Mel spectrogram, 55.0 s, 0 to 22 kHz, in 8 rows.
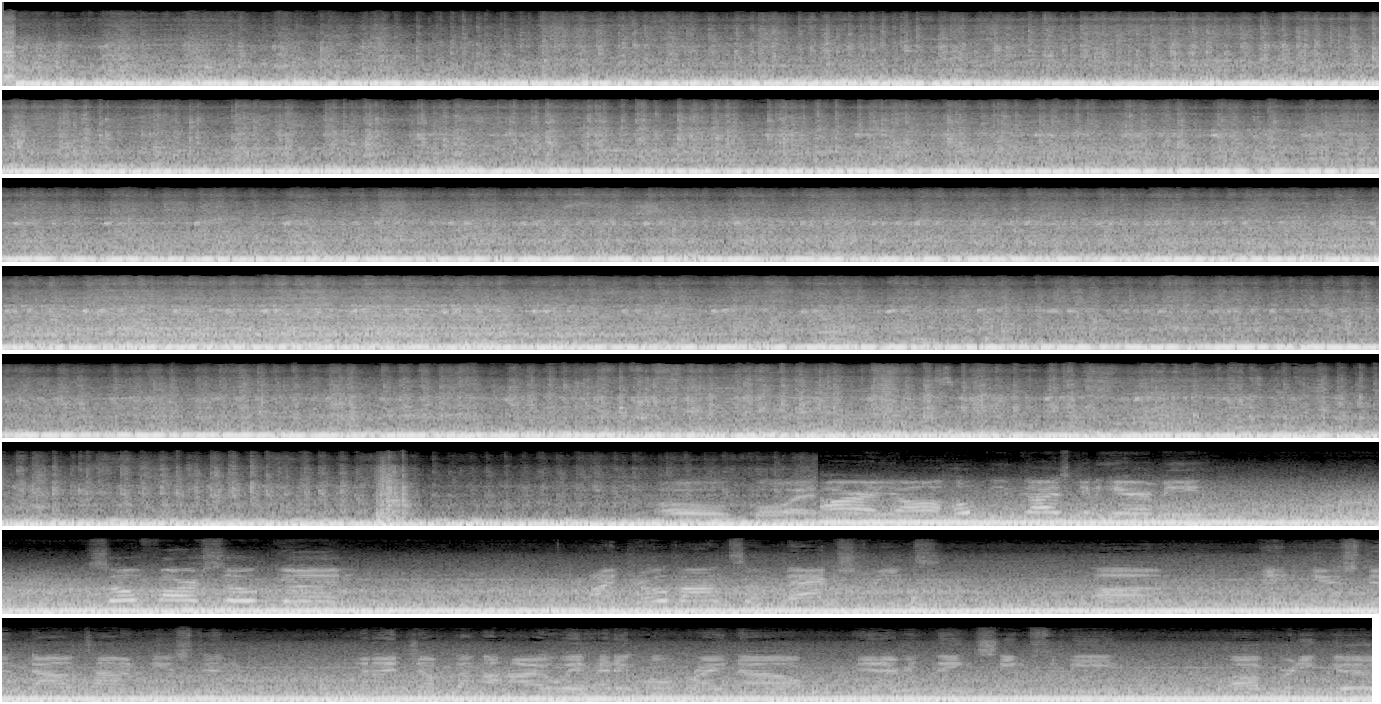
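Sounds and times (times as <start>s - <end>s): car engine idling: 0.0s - 55.0s
car door thump: 36.3s - 36.6s.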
